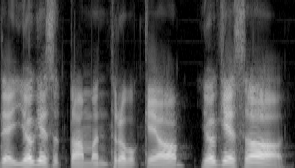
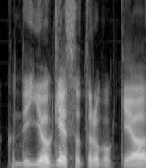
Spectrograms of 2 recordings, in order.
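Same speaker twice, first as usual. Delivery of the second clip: ordinary talk, nothing marked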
